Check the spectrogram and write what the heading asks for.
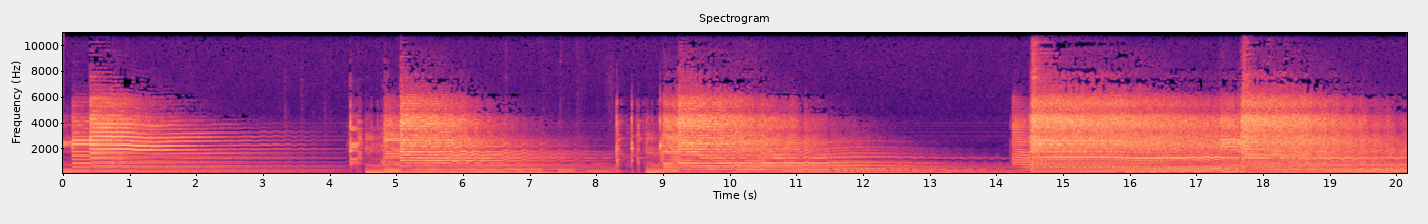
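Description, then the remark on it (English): A loud distorted electric guitar fitted with a tremolo bridge plays long ringing chords, re-struck every few seconds, their pitch wobbling and bending from the tremolo bar. No one speaks. “And like I said, I'm I'm using one on a guitar that really wasn't a great guitar before. Now it's great.”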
